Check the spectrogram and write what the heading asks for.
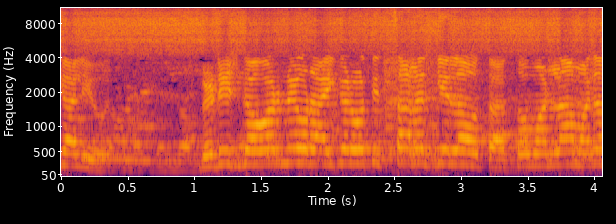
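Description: A man talking continuously, his voice sliding down in pitch in a short pause near the start, over a steady high-pitched hiss.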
